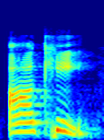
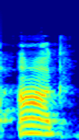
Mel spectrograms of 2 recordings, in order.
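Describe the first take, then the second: First: The word ends with an added final vowel. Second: The word ends on a final consonant. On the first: This is a regional spoken form. "आँखी का सही हो जाएगा आँख" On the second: This is the standard form. "सही हो जाएगा"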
